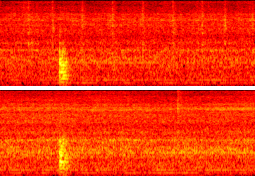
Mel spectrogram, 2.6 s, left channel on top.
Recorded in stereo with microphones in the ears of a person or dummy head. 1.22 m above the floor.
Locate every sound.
0.6 s a thud: 5° left (ahead or behind), 5 m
